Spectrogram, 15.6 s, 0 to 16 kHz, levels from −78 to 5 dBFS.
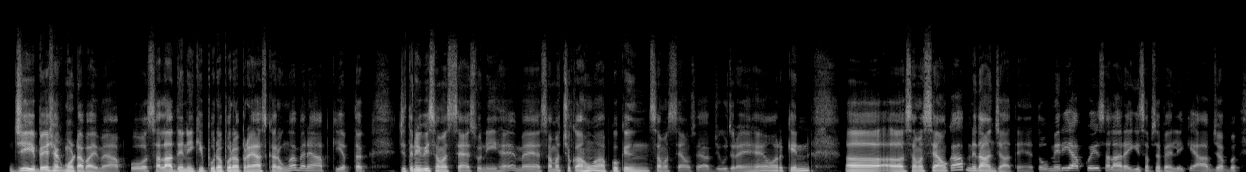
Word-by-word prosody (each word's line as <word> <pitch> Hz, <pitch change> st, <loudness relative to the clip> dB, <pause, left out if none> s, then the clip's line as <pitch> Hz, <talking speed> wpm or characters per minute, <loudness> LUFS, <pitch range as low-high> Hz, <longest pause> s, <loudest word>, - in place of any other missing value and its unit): जी, 160 Hz, +5 st, +6 dB
बेशक 160 Hz, +5 st, +5 dB
मोटा 130 Hz, -2 st, +5 dB
भाई, 115 Hz, -1 st, 0 dB
मैं 120 Hz, +1 st, -8 dB
आपको 130 Hz, +3 st, -6 dB
सलाह 120 Hz, -1 st, +5 dB
देने 115 Hz, 0 st, +2 dB
की 130 Hz, -, +1 dB
पूरा-पूरा 120 Hz, 0 st, +5 dB
प्रयास 115 Hz, +2 st, +4 dB
करूँगा। 135 Hz, +12 st, -2 dB
मैंने 195 Hz, -3 st, -6 dB
आपकी 155 Hz, -2 st, -9 dB
अब 140 Hz, -, -7 dB
तक 135 Hz, 0 st, -4 dB, 0.4 s
जितनी 145 Hz, +5 st, +2 dB
भी 165 Hz, +2 st, +5 dB
समस्याएँ 130 Hz, -2 st, 0 dB
सुनी 125 Hz, -1 st, -10 dB
हैं, 140 Hz, -, -8 dB
मैं 140 Hz, -2 st, -6 dB
समझ 145 Hz, +5 st, -4 dB
चुका 150 Hz, -1 st, -1 dB
हूँ 165 Hz, +6 st, +3 dB
आपको 140 Hz, +1 st, -1 dB
किन 135 Hz, -1 st, -1 dB
समस्याओं 120 Hz, +1 st, -8 dB
से 125 Hz, -, -16 dB
आप 120 Hz, -1 st, -12 dB
जूझ 115 Hz, +2 st, -14 dB
रहे 110 Hz, -1 st, -7 dB
हैं 130 Hz, -, -5 dB
और 155 Hz, -4 st, -4 dB
किन 155 Hz, +5 st, -1 dB
अ, -, -, -8 dB, 0.5 s
अ, 125 Hz, -2 st, +5 dB
समस्याओं 140 Hz, +4 st, +1 dB
का 225 Hz, -, -1 dB
आप 260 Hz, -, -5 dB
निदान 160 Hz, -7 st, +1 dB
चाहते 105 Hz, -5 st, -8 dB
हैं। 100 Hz, 0 st, -19 dB
तो 160 Hz, 0 st, -13 dB
मेरी 195 Hz, +6 st, -7 dB
आपको 400 Hz, -, -11 dB
ये 405 Hz, -, -5 dB
सलाह 155 Hz, -, -4 dB
रहेगी, 140 Hz, 0 st, -7 dB
सबसे 140 Hz, -2 st, -8 dB
पहली, 125 Hz, +2 st, -9 dB
कि 180 Hz, +2 st, -16 dB
आप 140 Hz, -4 st, -8 dB
जब 145 Hz, +1 st, -9 dB
135 Hz, 210 wpm, -20 LUFS, 120-150 Hz, 0.5 s, जी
